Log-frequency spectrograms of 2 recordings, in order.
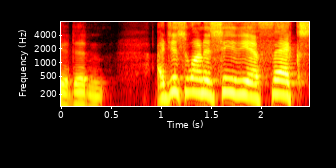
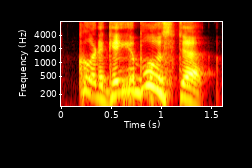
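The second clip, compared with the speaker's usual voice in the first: put-on New Yorker accent; 5 semitones higher than usual. Imitating a man the speaker is describing: New York accent impression. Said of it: "he's got like a real um New York accent".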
